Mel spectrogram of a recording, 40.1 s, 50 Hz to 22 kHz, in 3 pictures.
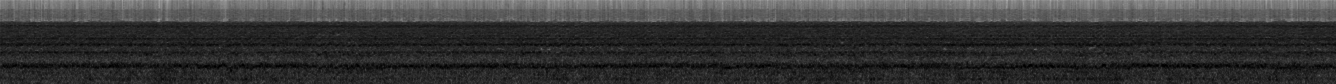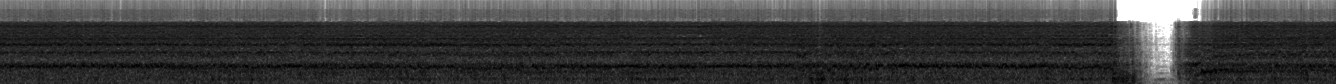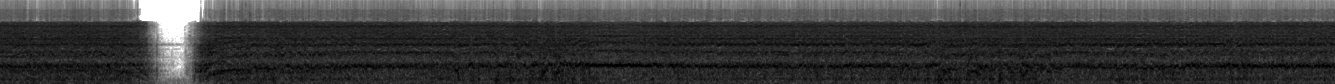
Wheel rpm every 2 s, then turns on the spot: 230, 230, 230, 230, 220, 220, 230, 230, 220, 210, 230, 230, 130, 200, 130, 230, 230, 220, 220, 220.
none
